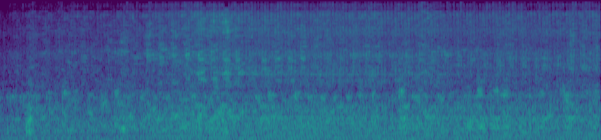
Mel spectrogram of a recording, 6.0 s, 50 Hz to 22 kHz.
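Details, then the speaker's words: Injected VAZ 099 (ВАЗ 099), warmed up, after swapping a spark plug and checking the coil: idle still harsh and uneven with stumbles, one cylinder dropping out (misfire); plug swap changed nothing; cause not found. "ну робота почала мінятися он видно начинає ковбасить он не знаю чутно чи ні Ну вона вже і прогрілась Ну все одно робота така ее жорсткувата"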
